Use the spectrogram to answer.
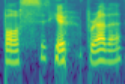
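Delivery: usual speaking voice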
